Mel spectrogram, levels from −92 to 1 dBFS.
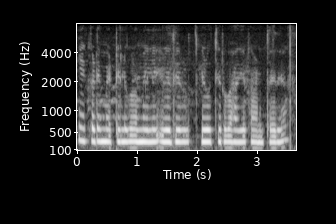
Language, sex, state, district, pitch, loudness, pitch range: Kannada, female, Karnataka, Bidar, 280 Hz, -12 LUFS, 275-285 Hz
